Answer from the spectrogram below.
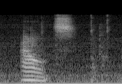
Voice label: "ounce", voices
